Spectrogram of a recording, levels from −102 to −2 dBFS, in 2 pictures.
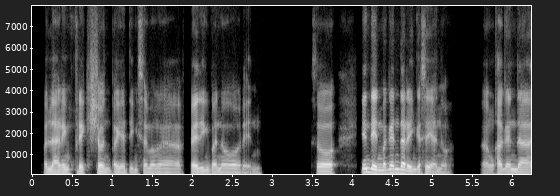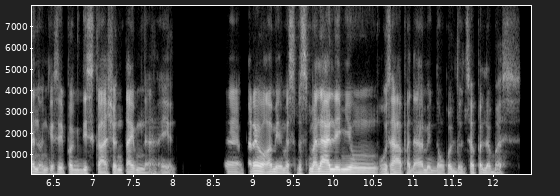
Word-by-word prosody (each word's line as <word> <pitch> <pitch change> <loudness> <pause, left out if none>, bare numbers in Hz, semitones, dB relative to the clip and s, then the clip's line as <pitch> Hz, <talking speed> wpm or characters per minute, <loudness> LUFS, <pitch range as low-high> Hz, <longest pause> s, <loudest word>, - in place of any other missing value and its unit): wala 110 -2 +3
ring 105 - +3
friction 100 -1 +1
pagdating 90 +1 -2
sa - - -3
mga 90 0 -3
puwedeng 95 -1 +3
panoorin. 90 -1 -1 0.7
So, 110 -1 +3 0.3
'yon 180 - +6
din, 160 -6 +8
maganda 155 +1 +5
rin 115 - +5
kasi 105 0 0
ano, 85 -3 -6 0.4
ang 100 0 -6
kagandahan 110 -1 +1
noon 95 - -7
kasi 90 +2 -4
'pag 95 +1 -5
discussion 95 -1 -3
time 95 -3 -2
na, 80 - -13
ayun, - - -13 0.6
ah, 105 -3 -6
pareho 120 -1 +3
kami. 105 -2 0
Mas, 90 - -6
mas 110 +1 -5
malalim 105 -2 +5
'yung 100 -1 0 0.3
usapan 95 -4 -3
namin 90 -2 -4
tungkol 85 0 -6
do'n 85 - -7
sa - - -6
palabas. - - -8
100 Hz, 180 wpm, -22 LUFS, 90-110 Hz, 0.7 s, din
